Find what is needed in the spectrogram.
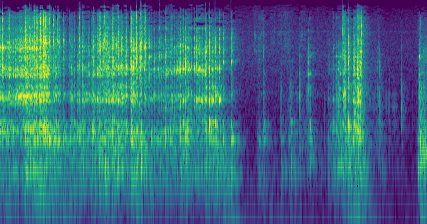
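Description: Steel saw-blade magnet plate sliding down a threaded steel rod, its centre hole rattling and scraping over the threads in a fast ratchet-like clatter for about two seconds. A shorter rattle follows near the end as the plate settles.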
